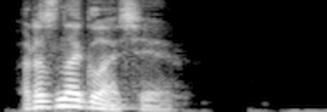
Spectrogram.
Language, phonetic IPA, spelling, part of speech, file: Russian, [rəznɐˈɡɫasʲɪje], разногласие, noun, Ru-разногласие.ogg
- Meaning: 1. difference, disagreement, discord 2. discrepancy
